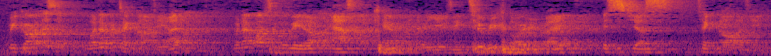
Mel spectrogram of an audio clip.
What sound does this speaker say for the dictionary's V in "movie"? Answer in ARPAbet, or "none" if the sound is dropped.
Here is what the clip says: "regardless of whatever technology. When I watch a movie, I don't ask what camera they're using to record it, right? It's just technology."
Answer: B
